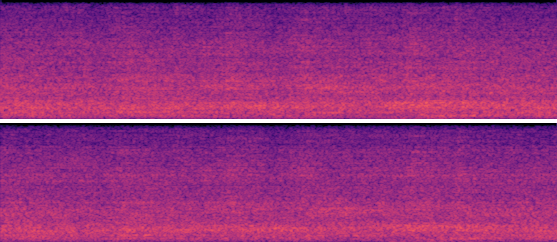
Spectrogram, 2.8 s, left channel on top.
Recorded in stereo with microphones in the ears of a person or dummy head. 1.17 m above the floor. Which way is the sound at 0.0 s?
50° left (ahead or behind).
